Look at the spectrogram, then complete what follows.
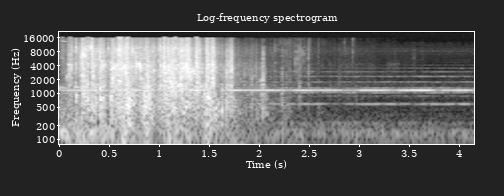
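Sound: car crash collision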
